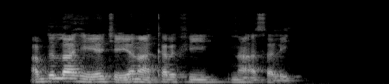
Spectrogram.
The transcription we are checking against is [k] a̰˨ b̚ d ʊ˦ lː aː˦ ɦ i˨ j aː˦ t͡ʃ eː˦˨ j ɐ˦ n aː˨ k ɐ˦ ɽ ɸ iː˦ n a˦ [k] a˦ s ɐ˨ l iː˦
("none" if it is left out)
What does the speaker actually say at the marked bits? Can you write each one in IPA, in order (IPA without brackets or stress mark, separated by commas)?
ʔ, ʔ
